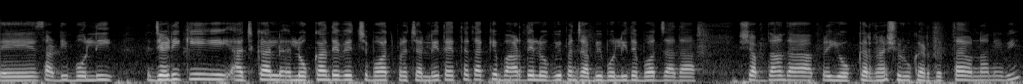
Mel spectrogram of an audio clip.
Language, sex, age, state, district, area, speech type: Punjabi, female, 30-45, Punjab, Tarn Taran, urban, spontaneous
